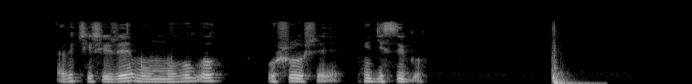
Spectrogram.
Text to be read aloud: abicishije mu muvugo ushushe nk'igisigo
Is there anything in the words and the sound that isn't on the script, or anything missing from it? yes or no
yes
